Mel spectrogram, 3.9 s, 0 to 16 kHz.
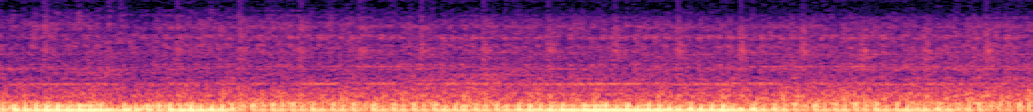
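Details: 1970 Jaguar E-Type Series 2 with triple carbs, warmed up, in for an oil pressure gauge reading zero despite good oil pressure on a manual gauge; steady, even low burble with no knocks or ticks, a healthy warm idle.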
